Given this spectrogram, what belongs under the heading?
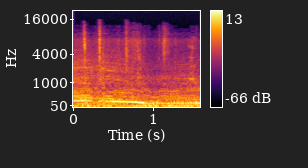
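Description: A supercharged Chevy Cobalt SS at full throttle gives a loud, continuous engine roar whose pitch climbs steadily as it accelerates, with no talking over it.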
